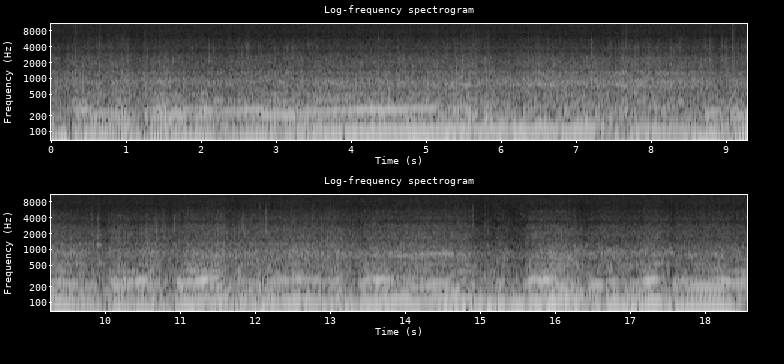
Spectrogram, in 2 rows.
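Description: Škoda 130's rear-mounted four-cylinder engine heard from inside the car while driving. It runs steadily for several seconds, then revs up and drops back again and again. The engine is reluctant to rev, as the driver complains about this drive.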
